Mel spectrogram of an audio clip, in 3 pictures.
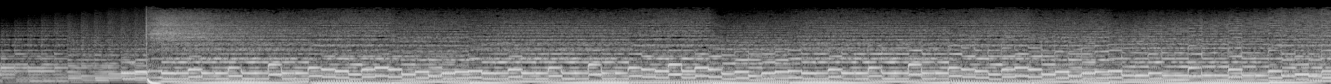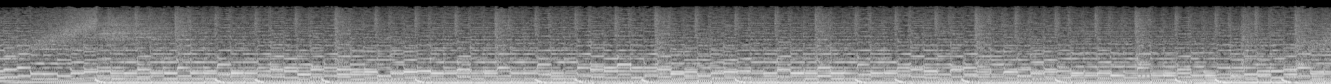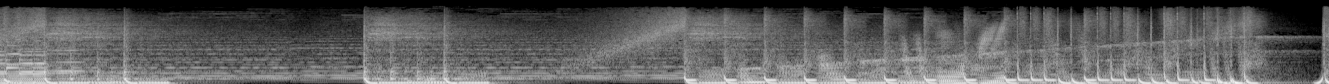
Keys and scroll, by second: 0.5-3.1 typing, 4.2 typing, 5.6-7.7 typing, 8.9 typing, 12.5 typing, 15.5 super+-, 15.7 super+-, 20.7-22.4 typing, 23.7 typing, 27.4-30.8 typing, 35.0-39.9 typing.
